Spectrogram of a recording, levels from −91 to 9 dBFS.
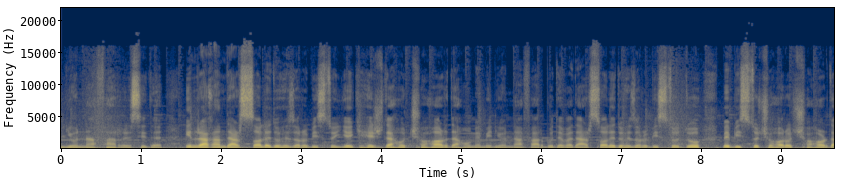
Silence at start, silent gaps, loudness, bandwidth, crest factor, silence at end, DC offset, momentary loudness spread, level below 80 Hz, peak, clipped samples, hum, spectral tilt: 0 s; none; -21 LUFS; 17 kHz; 18 dB; 0 s; under 0.1%; 9 LU; -38 dBFS; -2 dBFS; under 0.1%; none; -5.5 dB/octave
